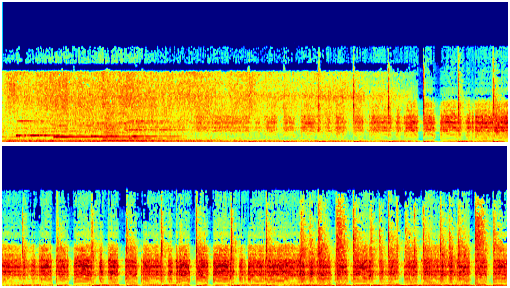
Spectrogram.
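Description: Loud, steady rumble of a train ride, with dense rattling and a rapid series of sharp clacks from the wheels and carriages running throughout, no voices.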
